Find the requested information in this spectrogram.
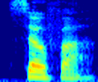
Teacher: the most common sound in American English. It's weak, quick, and found in unstressed syllables.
